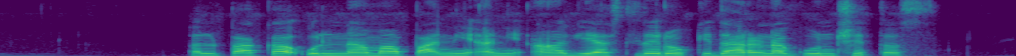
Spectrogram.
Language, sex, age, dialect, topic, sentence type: Marathi, female, 51-55, Northern Konkan, agriculture, statement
